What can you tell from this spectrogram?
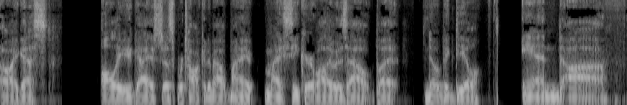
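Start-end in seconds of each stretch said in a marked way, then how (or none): none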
